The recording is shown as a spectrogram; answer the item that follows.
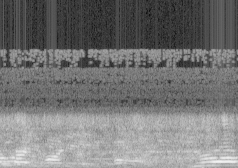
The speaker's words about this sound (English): You can hear kids screaming in video posted to social media, with adults below trying to reassure them.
